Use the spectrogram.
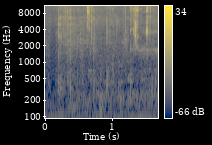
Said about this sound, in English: What are you thinking as you munch on that one? There's barely any flavour on it.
